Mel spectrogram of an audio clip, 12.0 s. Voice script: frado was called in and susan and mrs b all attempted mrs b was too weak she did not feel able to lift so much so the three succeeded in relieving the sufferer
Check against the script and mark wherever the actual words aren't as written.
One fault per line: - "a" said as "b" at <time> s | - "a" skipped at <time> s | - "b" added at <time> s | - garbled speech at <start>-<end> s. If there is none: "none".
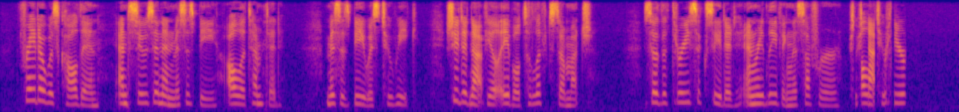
- garbled speech at 10.6-11.3 s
